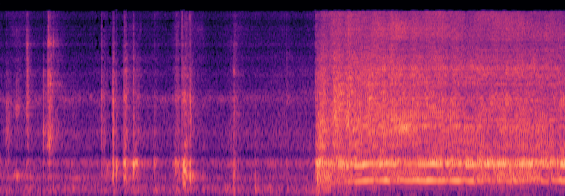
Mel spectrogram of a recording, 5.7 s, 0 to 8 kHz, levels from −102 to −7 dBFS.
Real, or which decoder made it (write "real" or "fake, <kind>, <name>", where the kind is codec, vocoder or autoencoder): fake, codec, ZipCodec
